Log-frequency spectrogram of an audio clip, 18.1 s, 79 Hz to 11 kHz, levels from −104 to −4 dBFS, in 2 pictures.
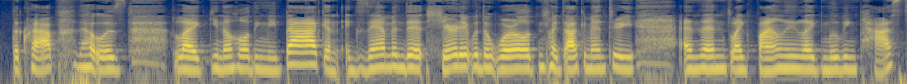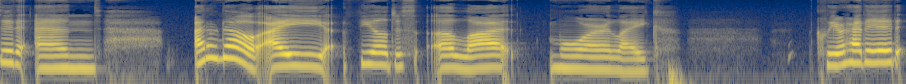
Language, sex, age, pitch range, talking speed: English, female, 20-39, 190-225 Hz, 135 wpm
